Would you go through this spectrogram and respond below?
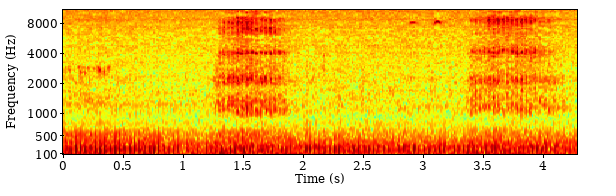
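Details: A sleeping pet cat snores with a steady, low, rough rumbling, about three pulses a second. Short bursts of computer game sound break in twice while its owner plays nearby.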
